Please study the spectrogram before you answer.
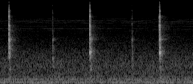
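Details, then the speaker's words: Air-cooled P502 TIG welder relay, points cleaned and sanded, pushed in and released by hand: six crisp clicks alternating loud and soft as the contacts close and open properly; normal relay clicking. "it'll click when I let go, and as well as when I push it in."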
